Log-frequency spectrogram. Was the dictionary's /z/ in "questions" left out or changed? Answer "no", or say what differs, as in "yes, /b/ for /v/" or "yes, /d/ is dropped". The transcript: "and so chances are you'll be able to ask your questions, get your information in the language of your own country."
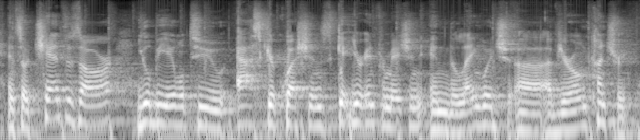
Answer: no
